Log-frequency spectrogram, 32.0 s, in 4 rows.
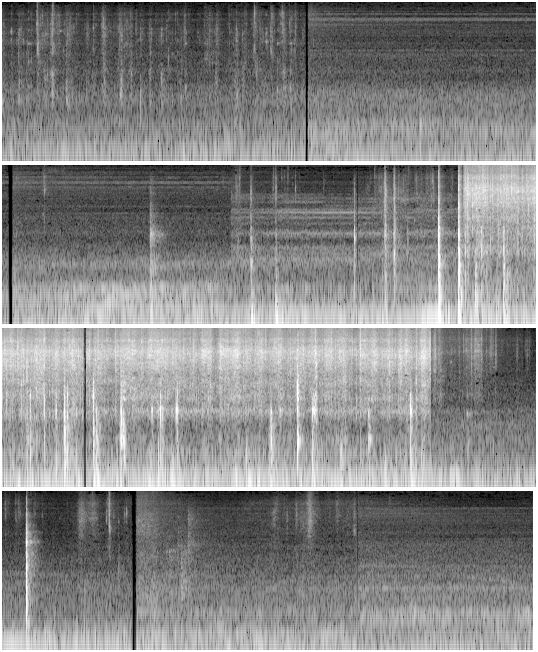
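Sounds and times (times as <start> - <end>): spatulas scraping a pan: 14.9 - 22.5
fried rice sizzling in pan: 14.9 - 23.2.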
